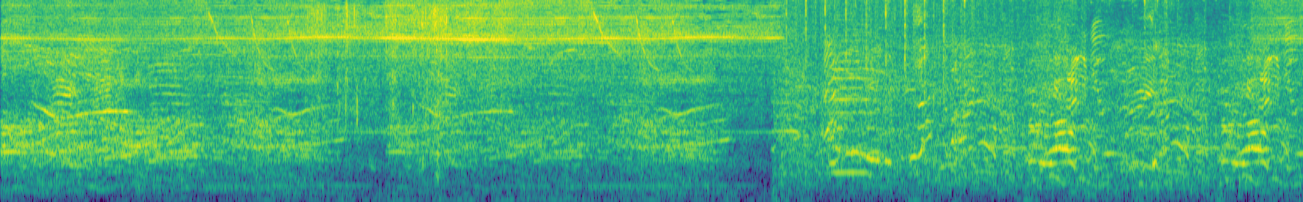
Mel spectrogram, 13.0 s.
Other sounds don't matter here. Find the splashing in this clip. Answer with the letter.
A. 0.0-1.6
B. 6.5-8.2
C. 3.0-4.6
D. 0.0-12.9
C.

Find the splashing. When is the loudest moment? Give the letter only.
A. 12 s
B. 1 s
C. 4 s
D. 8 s
C.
